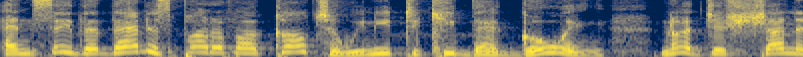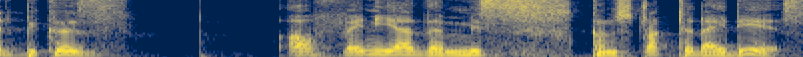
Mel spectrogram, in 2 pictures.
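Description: A man speaks at a moderate pace with a high pitch, very wide pitch swings and very even loudness. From Zimbabwe. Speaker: animator and comics fan. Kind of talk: casual chat.

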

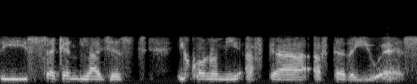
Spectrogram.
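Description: Monotone, flat intonation runs through speech delivered at a fairly slow pace. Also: man. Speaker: pastor and economic commentator. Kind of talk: radio interview.

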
